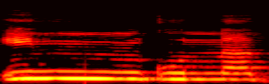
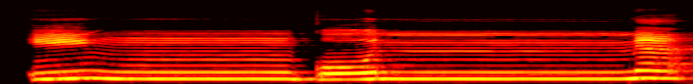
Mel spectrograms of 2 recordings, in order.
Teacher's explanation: نون کی آواز ظاہر ہو جائے گی، تو ایسے نہیں پڑھنا، ہمیں تو اخفا کرنا ہے نا، نون کی آواز کو چھپانا ہے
